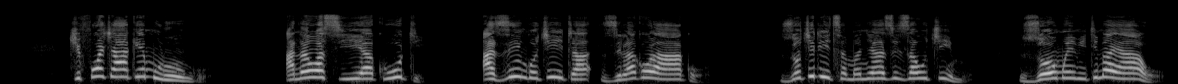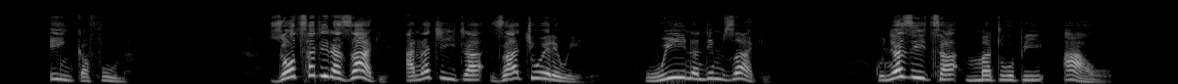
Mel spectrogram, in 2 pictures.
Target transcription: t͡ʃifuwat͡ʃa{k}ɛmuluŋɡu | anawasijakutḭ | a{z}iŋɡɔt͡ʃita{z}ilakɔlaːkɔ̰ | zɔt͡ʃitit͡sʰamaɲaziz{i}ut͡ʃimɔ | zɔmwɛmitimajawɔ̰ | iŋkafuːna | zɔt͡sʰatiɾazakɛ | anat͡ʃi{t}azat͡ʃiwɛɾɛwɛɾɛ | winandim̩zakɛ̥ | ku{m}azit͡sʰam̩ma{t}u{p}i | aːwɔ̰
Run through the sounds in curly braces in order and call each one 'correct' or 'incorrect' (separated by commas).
correct, correct, correct, incorrect, correct, incorrect, correct, correct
